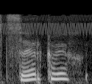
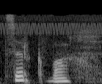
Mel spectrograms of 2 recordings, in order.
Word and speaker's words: церквях: В церквях или в церквах? – Тоже произносительные варианты, возможно, и то, и другое. Отчасти это связано с древним произнесением этого звука «ри», он был действительно мягким. Но сейчас у словари дают обе формы как одинаково возможные.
